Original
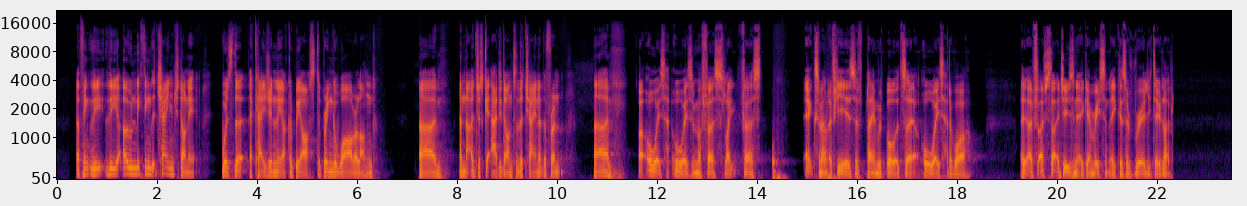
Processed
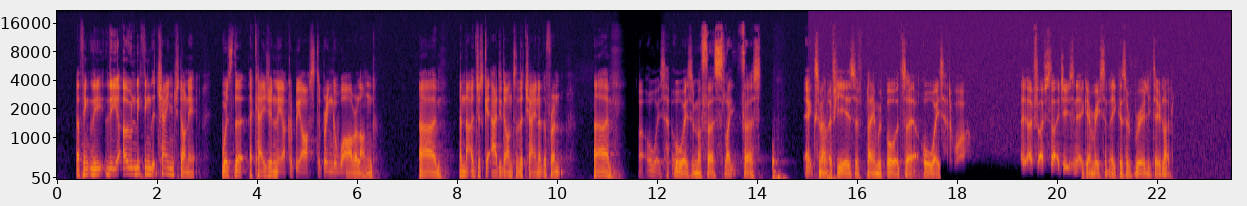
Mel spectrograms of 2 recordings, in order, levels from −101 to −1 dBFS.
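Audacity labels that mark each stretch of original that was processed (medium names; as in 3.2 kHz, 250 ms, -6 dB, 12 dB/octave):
1.050000	1.560000	RIAA curve recording
4.420000	5.780000	frequency weighting A
11.160000	12.170000	dip -10.5 dB, fades 0.12 s
12.860000	13.810000	resonant high shelf 5.4 kHz +11.5 dB, Q 3
15.030000	15.030000	noise floor step -70 dB -53 dB
17.660000	20.490000	high-pass 990 Hz -> 300 Hz 24 dB/octave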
